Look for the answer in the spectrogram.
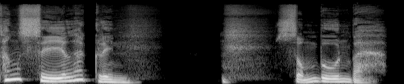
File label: level up, th; cookierun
